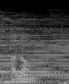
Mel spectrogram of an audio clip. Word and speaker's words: ঝালং: হ্যাঁ, ঝালং, এই ঝালং, ঝালং উচ্চারণটা হচ্ছে ঝালং, ঝালং এবং বিন্দু।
